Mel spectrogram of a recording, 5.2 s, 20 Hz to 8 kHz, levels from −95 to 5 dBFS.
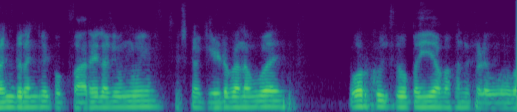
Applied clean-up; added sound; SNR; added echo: neural mask model DeepFilterNet 3.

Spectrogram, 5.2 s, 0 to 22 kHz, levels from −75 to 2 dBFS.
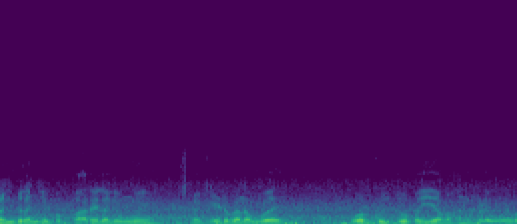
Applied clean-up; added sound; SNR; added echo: none; none; none; none.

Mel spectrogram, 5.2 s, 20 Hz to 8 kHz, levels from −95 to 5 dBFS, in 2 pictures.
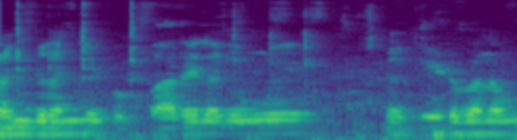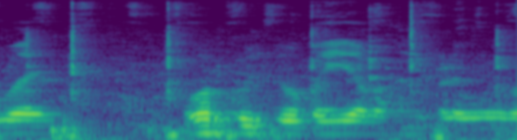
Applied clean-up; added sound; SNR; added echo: classical method log-MMSE.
